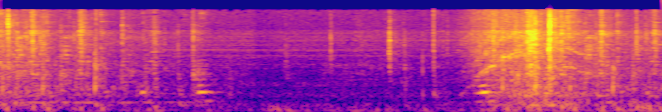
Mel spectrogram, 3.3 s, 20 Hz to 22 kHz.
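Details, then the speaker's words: Briggs & Stratton 675EXI on a Poulan Pro PR675Y22RHP mower: uneven recoil pulls and a brief whirring spin, never fires. The plastic carburetor's choke lever sticks open against the metal bracket, so it won't choke and won't start. "so when you go to start this machine it doesn't choke itself which doesn't allow it to start"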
